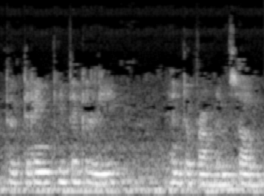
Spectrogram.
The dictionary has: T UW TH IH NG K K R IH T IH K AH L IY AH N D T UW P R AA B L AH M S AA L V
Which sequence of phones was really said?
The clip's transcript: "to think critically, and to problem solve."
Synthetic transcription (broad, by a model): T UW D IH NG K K IH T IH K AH L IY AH N T UW P R AA B L AH M S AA L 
